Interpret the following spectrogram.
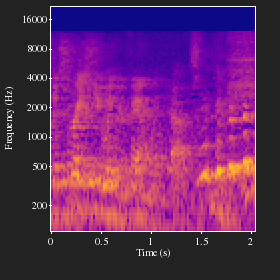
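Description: Speech with light chuckling laughter.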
